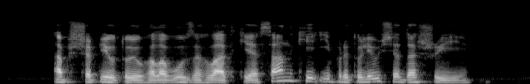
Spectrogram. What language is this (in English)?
Belarusian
